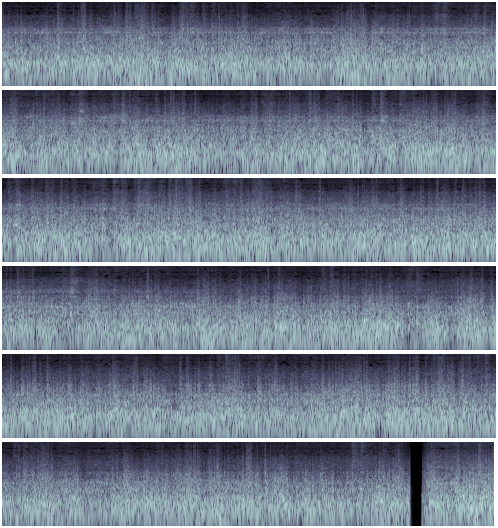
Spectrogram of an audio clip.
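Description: Passenger train coach running along the track, heard from its open window: a steady noisy rumble of wheels on rails with irregular clicks. The sound cuts out briefly about a second before the end.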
